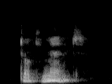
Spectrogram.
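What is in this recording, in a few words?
"document", British English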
